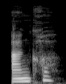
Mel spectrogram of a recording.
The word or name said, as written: ankre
